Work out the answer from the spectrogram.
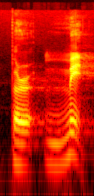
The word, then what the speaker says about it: permit: Porque la mayor fuerza de voz está al final. Permit. Yo no digo permit, ¿no?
